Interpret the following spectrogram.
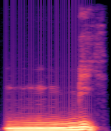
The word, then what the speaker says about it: me: que espanhol seria me, se dizimos em espanhol me, em português se escreve igual, pero se disse mi, pelo menos la maioria de los brasileiros. Hay alguns que dizem me, mi já, pero la maioria disse, ele me viu na rua.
